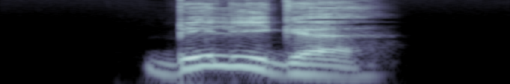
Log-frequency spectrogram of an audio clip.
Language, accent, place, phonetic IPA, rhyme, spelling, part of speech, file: German, Germany, Berlin, [ˈbɪlɪɡə], -ɪlɪɡə, billige, adjective / verb, De-billige.ogg
- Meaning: inflection of billig: 1. strong/mixed nominative/accusative feminine singular 2. strong nominative/accusative plural 3. weak nominative all-gender singular 4. weak accusative feminine/neuter singular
